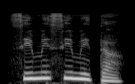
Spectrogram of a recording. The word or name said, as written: ಸಿಮಿಸಿಮಿತ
